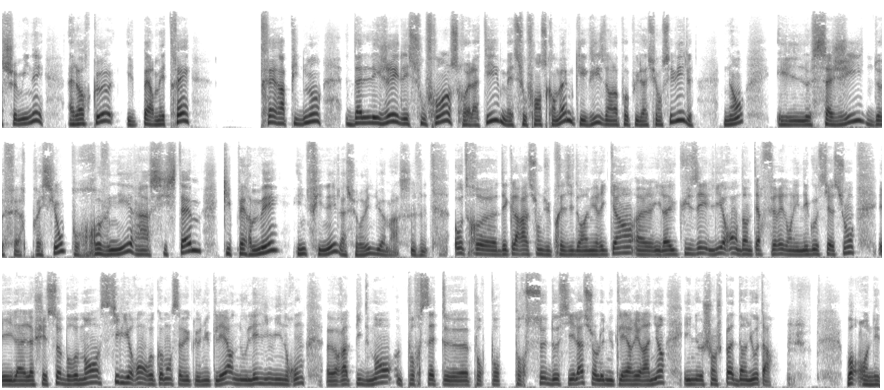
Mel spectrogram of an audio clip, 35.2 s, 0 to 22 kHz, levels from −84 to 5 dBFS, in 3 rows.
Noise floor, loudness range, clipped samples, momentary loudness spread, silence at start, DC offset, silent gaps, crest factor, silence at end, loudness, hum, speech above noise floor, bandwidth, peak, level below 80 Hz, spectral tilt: -74 dBFS; 2 LU; under 0.1%; 7 LU; 0 s; under 0.1%; none; 16 dB; 0 s; -18 LUFS; none; 56 dB; 15.5 kHz; 0 dBFS; -52 dBFS; -6 dB/octave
